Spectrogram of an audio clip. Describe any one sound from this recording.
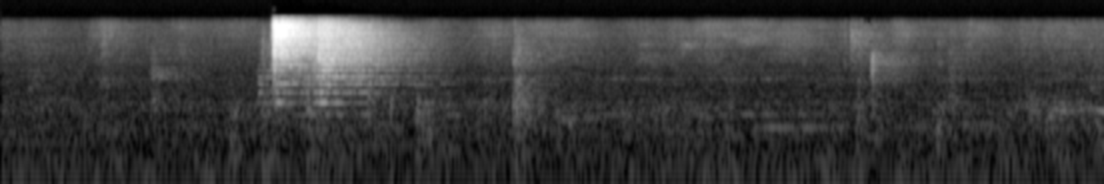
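Footsteps shuffle softly on a hard floor.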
